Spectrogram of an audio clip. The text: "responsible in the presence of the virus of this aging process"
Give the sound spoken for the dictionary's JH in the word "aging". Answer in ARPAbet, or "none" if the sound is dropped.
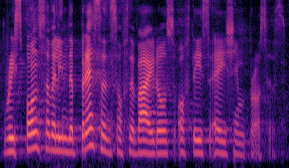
SH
